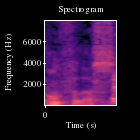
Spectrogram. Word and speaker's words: omphalos: I pronounce it omphalos.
